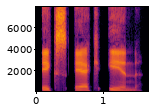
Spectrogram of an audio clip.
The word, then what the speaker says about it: check-in: check in check in Stress on check. check in This can be a noun or a verb. Example, where is the check-in counter? Slow, where is the check-in counter?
